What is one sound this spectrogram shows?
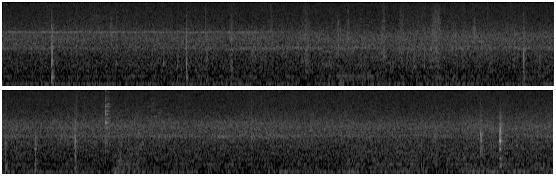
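A plastic shade clicks and taps now and then as it is handled.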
